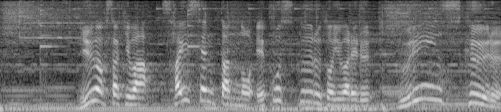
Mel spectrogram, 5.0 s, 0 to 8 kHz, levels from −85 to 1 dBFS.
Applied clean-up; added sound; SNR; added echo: none; Glass; 16 dB; reverberation time 1.6 s.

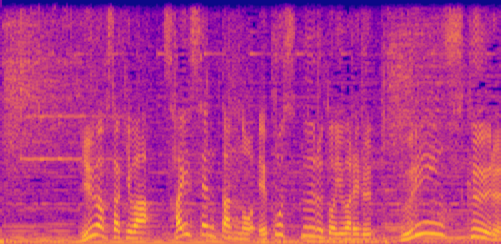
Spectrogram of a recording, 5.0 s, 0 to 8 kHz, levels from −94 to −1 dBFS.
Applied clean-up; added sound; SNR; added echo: none; none; none; none.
